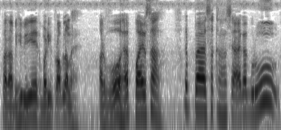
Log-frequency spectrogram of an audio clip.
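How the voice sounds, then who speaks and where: A man playing an excitable crude young guy. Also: a little high, measured pace. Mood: excited. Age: young adult. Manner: crude and excitable, swears freely.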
